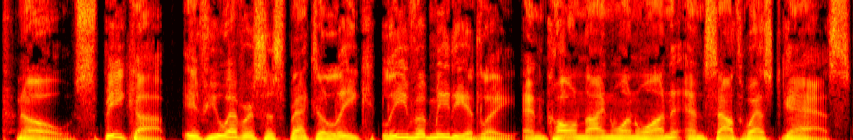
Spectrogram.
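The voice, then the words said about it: Deep-voiced narrator voice. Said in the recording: “Deep Voice Narrator”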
